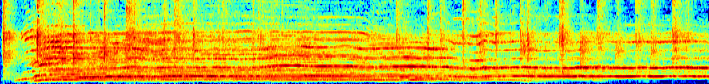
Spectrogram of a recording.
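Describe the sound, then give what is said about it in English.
An audience erupts in loud, sustained shouting and cheering, many voices overlapping in a high, dense roar that holds steady for several seconds with scattered claps. “Then he says, shout!”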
